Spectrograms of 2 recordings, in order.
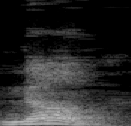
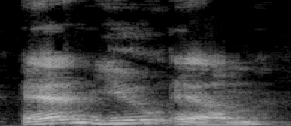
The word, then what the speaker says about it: numb: N-U-M-B, B is silent. Numb. It's not a long U. Short U. Numb.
